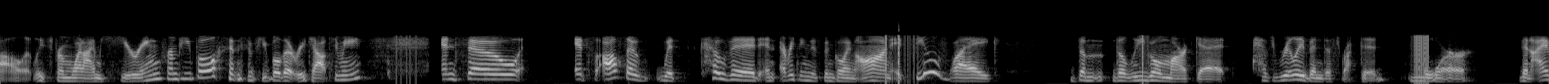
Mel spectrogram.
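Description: Bit errors on a digital phone line, single flipped bits in the G.711 A-law stream, corrupt isolated samples, and hits on sign or high bits snap into sharp ticks. Bursts of crackle land at 3.96–4.16 s after "reach out to me", at 8.86–9.18 s, at 11.40–11.49 s between "the the" and "market has really been", and at 14.10–14.28 s after "has really been disrupted".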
